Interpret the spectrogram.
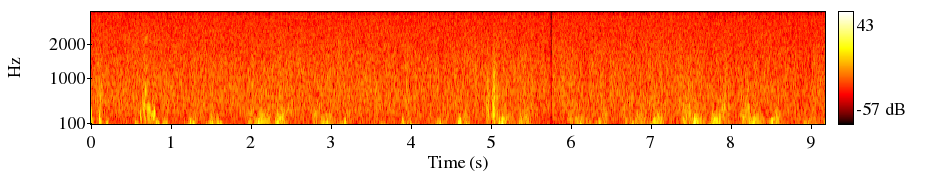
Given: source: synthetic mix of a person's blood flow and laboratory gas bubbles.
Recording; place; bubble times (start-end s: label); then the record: Doppler ultrasound of blood flow; precordium
0.00-0.17 s: bubbles
0.60-0.82 s: bubbles
From the record:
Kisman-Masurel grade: 213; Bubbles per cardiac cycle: several, 3 to 8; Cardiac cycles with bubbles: 1 to 10%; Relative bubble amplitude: loud (0.450 to 0.775); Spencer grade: 1 (occasional bubble signal discernible with the cardiac motion signal, with majority of cardiac periods free of bubbles); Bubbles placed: anywhere in the cardiac cycle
